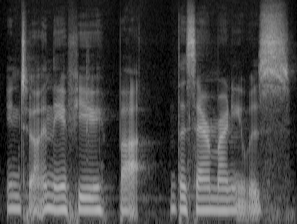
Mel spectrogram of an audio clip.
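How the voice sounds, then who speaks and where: This is a young woman with a notably low voice. She chats on a podcast in an easygoing, reflective way, reading out questions and talking about staying grounded. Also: normal speed, creaky, clear, resonant tone. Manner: relaxed, reads out questions, talks about energies. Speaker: podcast co-host. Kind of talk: casual podcast chat.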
